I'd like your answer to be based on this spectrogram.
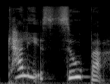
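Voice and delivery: high, loud keen praise; enthusiastic assurance. A narrator's reading. Boy convincing the man about his show, enthusiastic. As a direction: vouch for it eagerly. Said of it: "versichert Max".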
